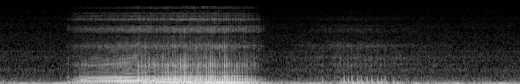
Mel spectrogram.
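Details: Snoring in an ASMR sleep recording: one loud, low, rattling snore on the in-breath, followed by a softer breath out.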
